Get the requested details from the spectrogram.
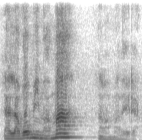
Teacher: Yo lo que hago es tomar un constituyente y moverlo incluso más a la derecha todavía, a una posición que ya está fuera de mi cómputo para asignar el acento nuclear. Entonces este elemento que aparece más a la derecha se pronuncia ligeramente desacentuado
